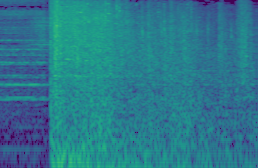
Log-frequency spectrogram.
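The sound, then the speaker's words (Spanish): A sudden loud blast of a parcel bomb opened by Thomas Moser at his home north of Caldwell erupts after a faint electrical hum, then a heavy rumbling roar and debris noise linger without fading much. No voices are heard. “La explosión fue la más espantosa hasta entonces.”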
